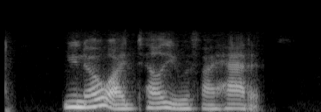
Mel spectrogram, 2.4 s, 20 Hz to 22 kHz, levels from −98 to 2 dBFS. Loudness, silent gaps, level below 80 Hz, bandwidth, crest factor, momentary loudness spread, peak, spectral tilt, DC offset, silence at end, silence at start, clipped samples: -31 LUFS; none; -66 dBFS; 5.8 kHz; 14 dB; 11 LU; -16 dBFS; -8 dB/octave; under 0.1%; 0.5 s; 0.05 s; under 0.1%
